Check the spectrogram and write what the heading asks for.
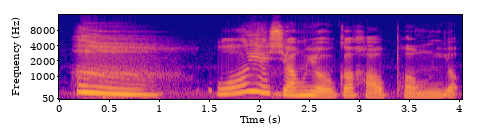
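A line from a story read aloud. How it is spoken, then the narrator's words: Sighing. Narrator (Chinese): 他叹了口气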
